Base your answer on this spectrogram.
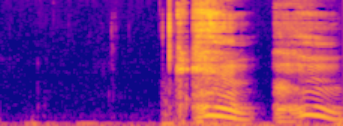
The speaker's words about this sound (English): I said, clearing my throat.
